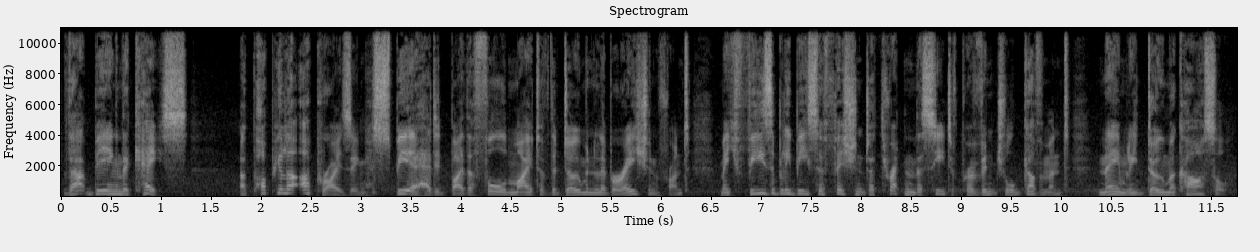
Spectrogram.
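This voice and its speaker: A man playing a measured, scholarly strategist in a fantasy video game, speaking in formal, archaic and articulate phrasing. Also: mid-range voice, sing-song, a little hiss or hum, natural voice. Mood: measured, wry. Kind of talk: video game dramatic acting.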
